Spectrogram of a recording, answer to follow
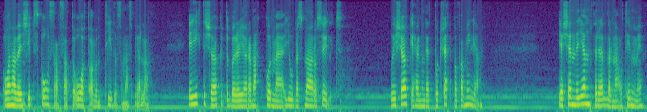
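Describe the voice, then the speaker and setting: Female storyteller, low dark voice, calm reading, faint music bed. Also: slight background noise. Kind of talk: podcast horror story narration.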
